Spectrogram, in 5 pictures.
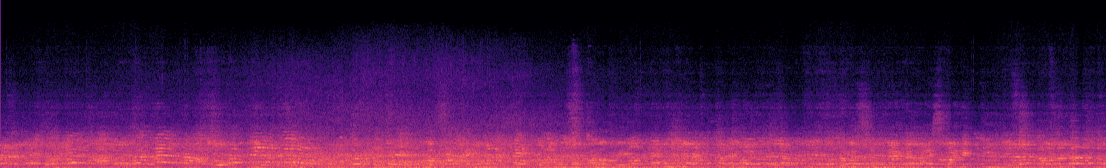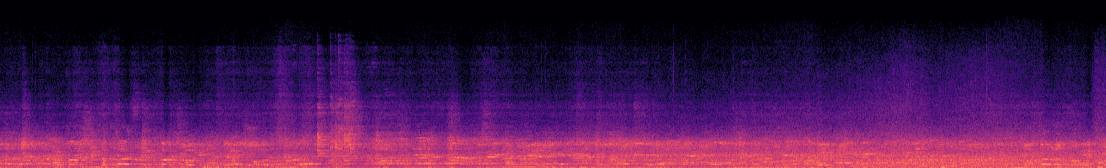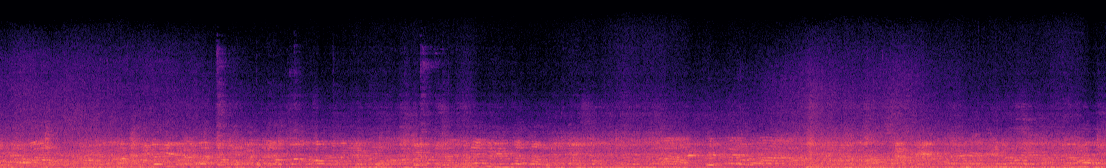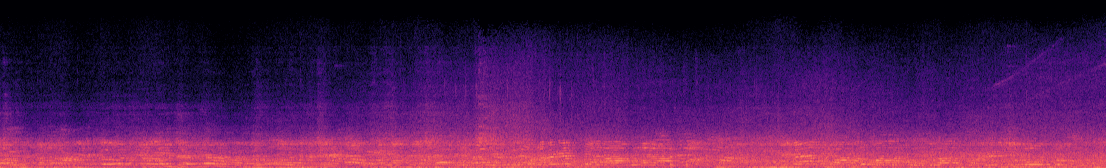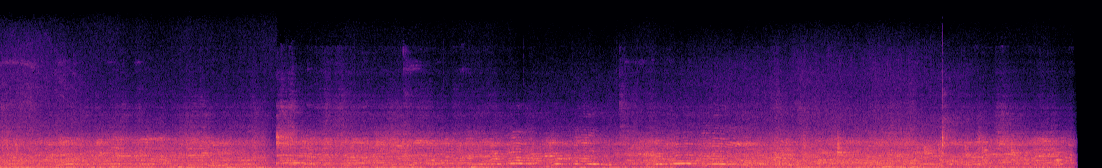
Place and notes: Plumlovská, Bus Stop
VNITRUMILIMETRU
Its site-specific sound instalation. Sounds of energic big cities inside bus stops and phone booths in small town.
Original sound record of Roma by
